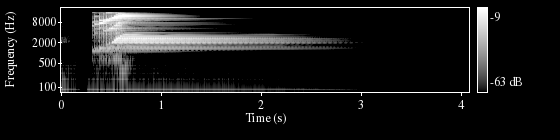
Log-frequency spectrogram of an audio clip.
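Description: A bright, magical chime sound effect: a quick downward run of high bell-like notes that then rings and fades away over about two seconds.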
